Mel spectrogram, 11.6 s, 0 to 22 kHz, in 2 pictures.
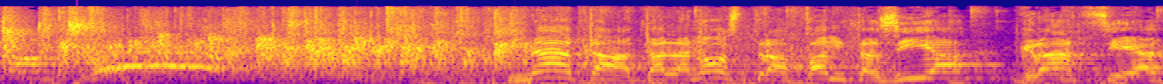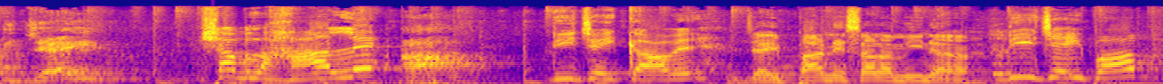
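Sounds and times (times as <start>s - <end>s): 
audience applause at the end of a told story: 0.0s - 4.2s
speech: 2.6s - 11.6s.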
